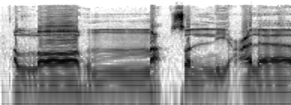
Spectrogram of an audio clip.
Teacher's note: সাল্লিতে টান হবে না লিতে জের আছে কোন ভাবে টান দেওয়া যাবে না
